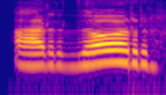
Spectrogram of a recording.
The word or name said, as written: ardor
